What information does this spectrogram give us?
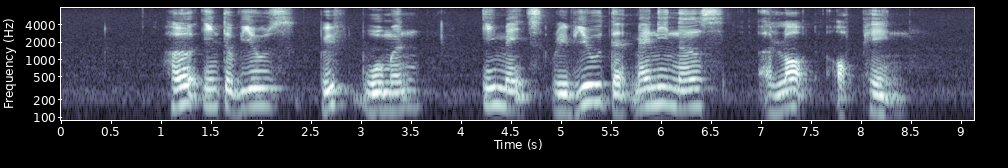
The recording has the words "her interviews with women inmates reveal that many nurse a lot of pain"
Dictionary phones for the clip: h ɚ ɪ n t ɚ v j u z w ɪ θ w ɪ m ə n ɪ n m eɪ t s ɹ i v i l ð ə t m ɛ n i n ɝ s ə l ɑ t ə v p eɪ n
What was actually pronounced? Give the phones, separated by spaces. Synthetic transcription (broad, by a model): h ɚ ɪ n t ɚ v j u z w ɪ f w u m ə n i m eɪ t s ɹ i v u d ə t m ɛ n i n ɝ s ə l ɑ t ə f p eɪ n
